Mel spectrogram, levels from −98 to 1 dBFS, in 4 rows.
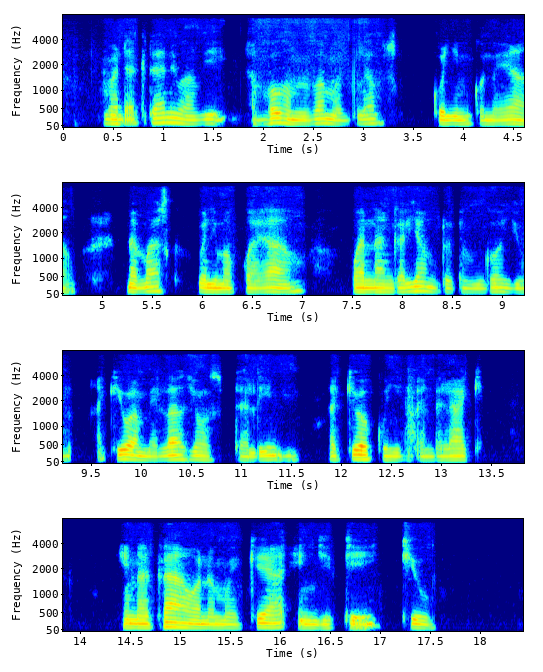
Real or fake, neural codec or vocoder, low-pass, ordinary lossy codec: fake; codec, 24 kHz, 0.9 kbps, WavTokenizer, medium speech release version 2; 7.2 kHz; MP3, 48 kbps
